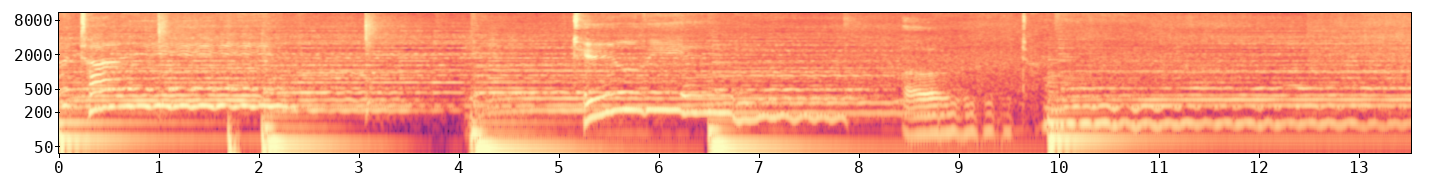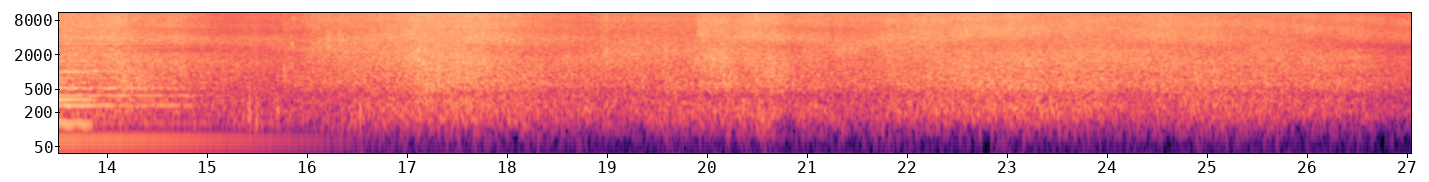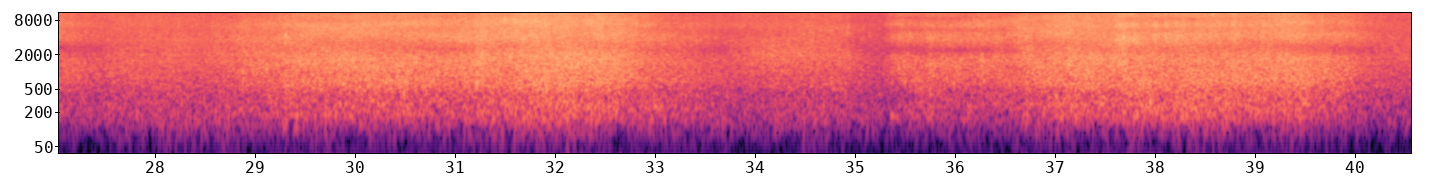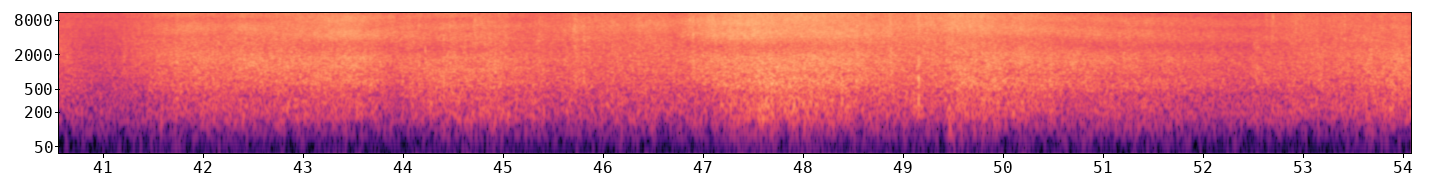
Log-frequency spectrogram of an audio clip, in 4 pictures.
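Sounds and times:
music: 0.0 - 15.2
ocean waves washing: 0.0 - 18.3.

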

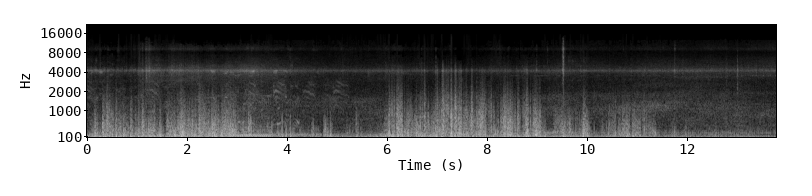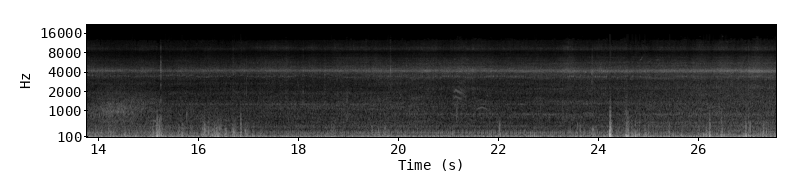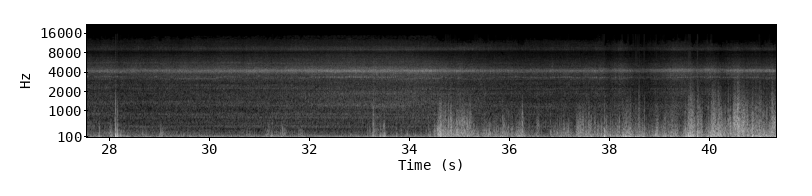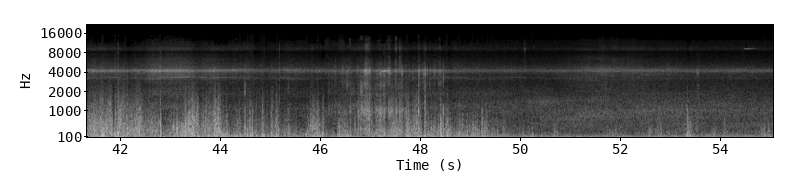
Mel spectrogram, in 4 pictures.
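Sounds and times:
low rumbling: 0.0 - 55.0
wind buffeting microphone: 0.0 - 55.0.

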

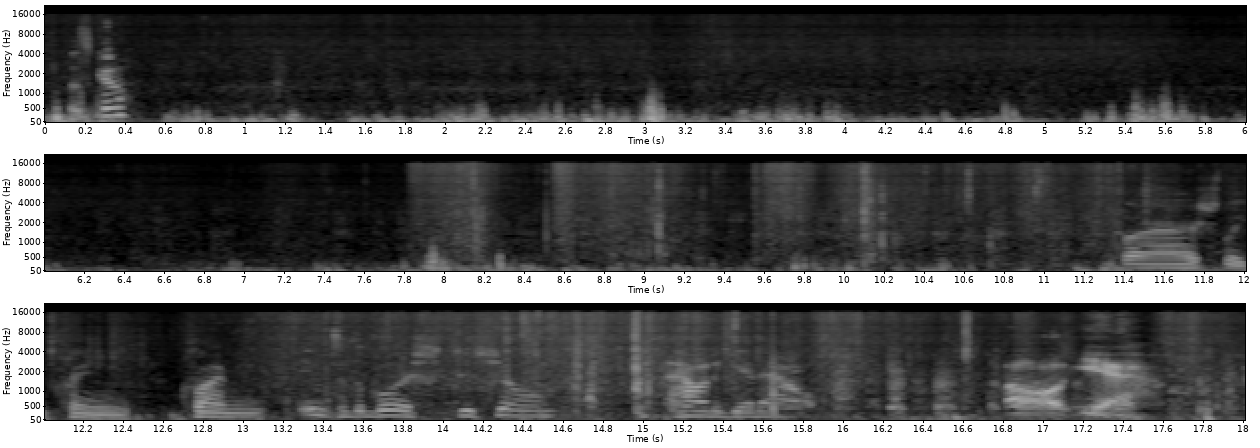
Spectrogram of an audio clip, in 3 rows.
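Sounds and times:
dog rustling through undergrowth: 2.5 - 18.0
twigs snapping: 8.1 - 11.4, 13.2 - 17.0.

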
